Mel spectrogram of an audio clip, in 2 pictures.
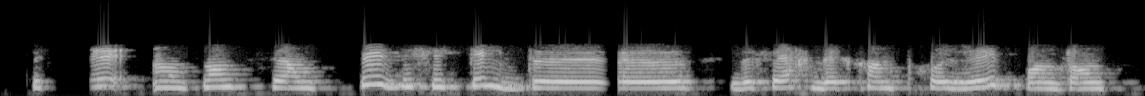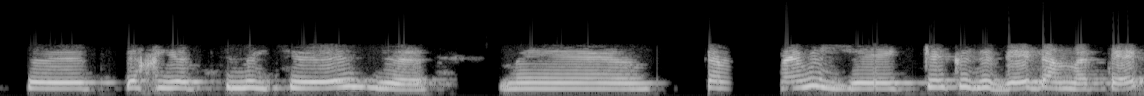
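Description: A woman with a Russian accent speaks at a very slow pace and high pitch, her loudness very even, with long, frequent pauses. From Russia, Samara. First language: Russian (speaking French). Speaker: migration specialist, former European volunteer. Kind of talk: radio interview. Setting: phone call. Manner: halting.

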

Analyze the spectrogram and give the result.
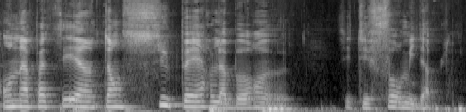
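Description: Her voice sits at a fairly low pitch for a woman. She uses lively intonation. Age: old. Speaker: senior centre member. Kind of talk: casual chat.

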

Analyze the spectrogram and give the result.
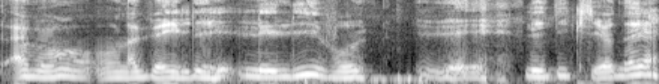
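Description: A woman's fairly low voice has a dark, mellow tone and ordinary pitch variation. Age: 80s+. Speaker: nursing home resident. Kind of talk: reminiscence.

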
